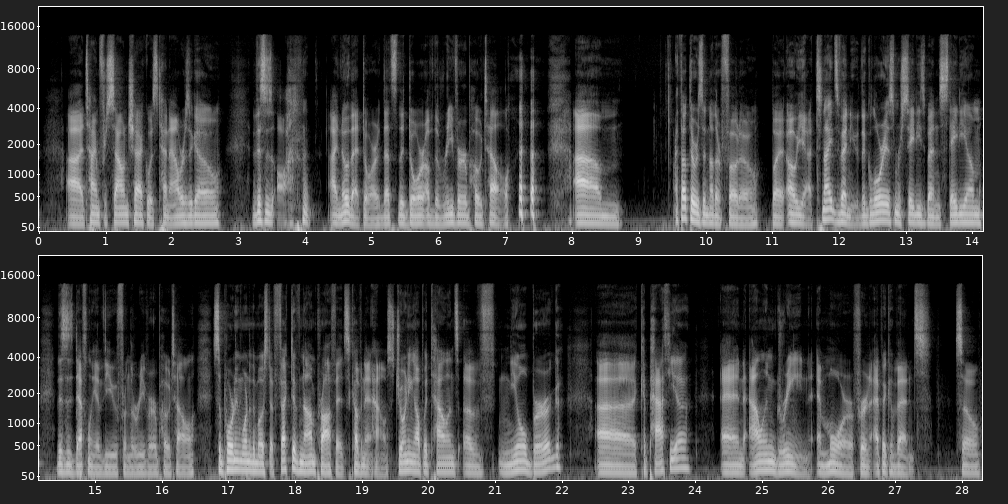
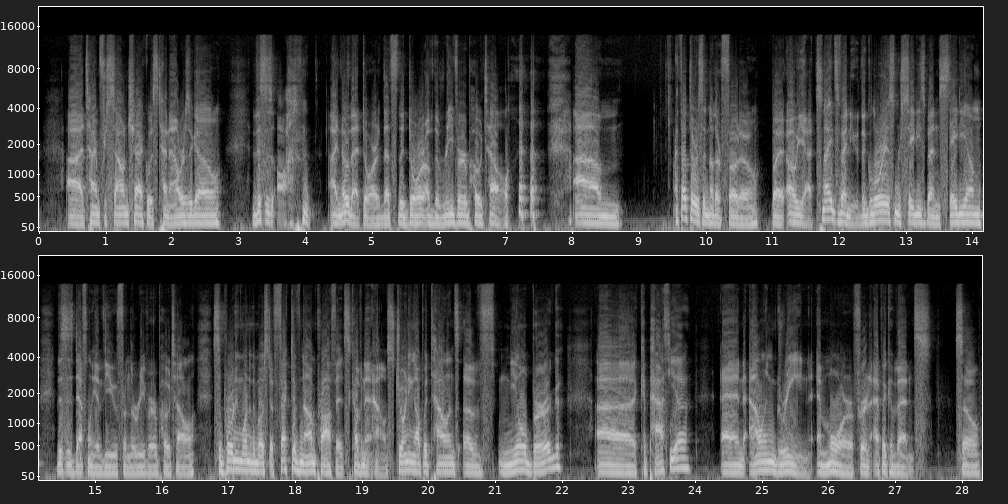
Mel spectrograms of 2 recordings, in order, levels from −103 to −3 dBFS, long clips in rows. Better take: first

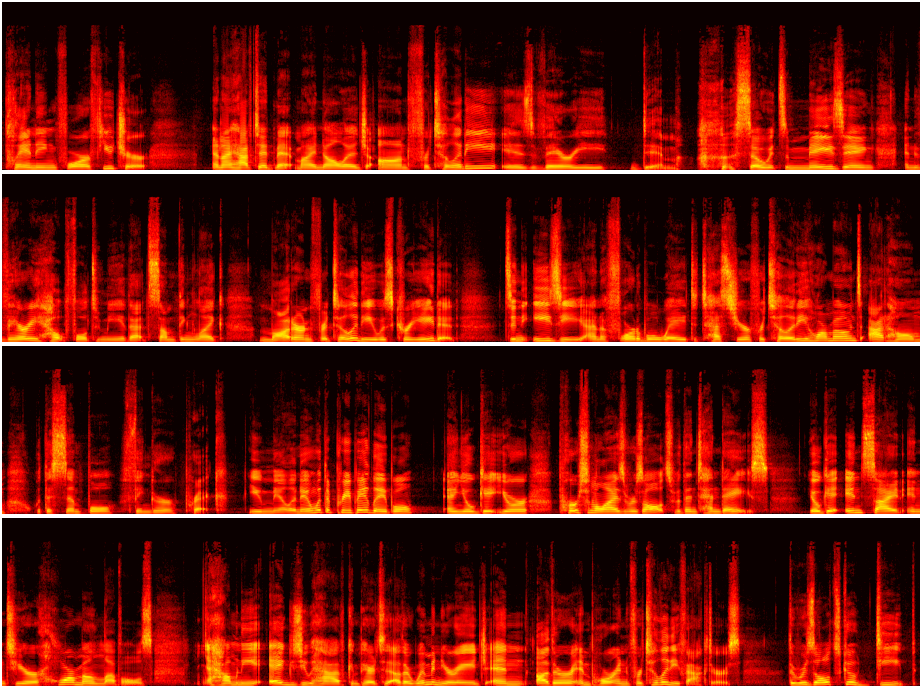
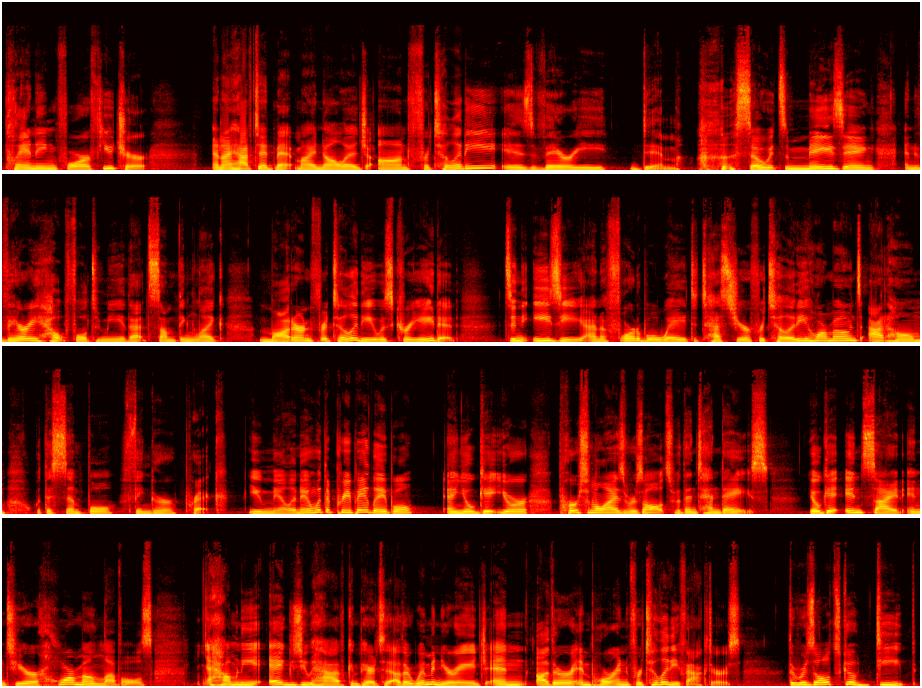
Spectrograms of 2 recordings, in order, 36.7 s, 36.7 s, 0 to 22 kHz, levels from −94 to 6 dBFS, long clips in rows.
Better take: second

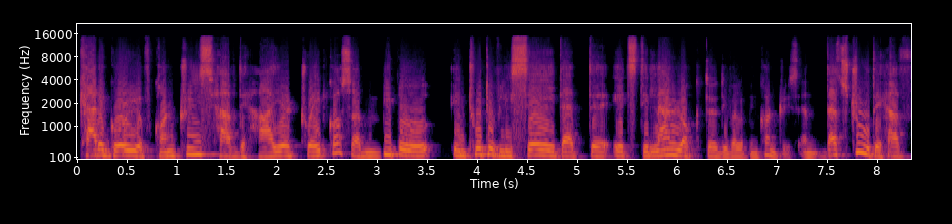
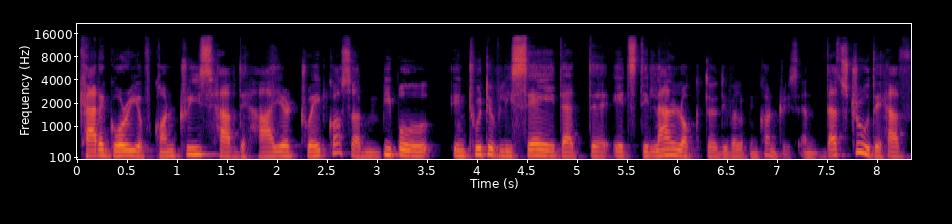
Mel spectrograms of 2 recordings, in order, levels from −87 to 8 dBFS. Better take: second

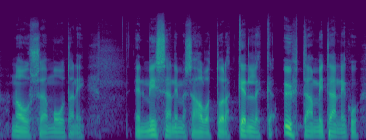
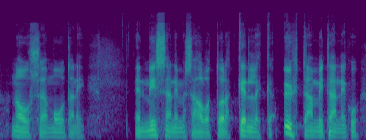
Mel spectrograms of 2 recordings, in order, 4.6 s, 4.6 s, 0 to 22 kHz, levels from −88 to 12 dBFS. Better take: first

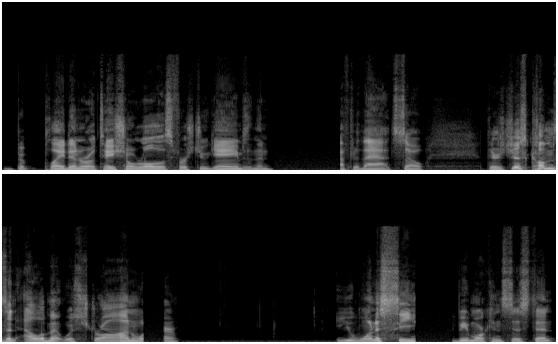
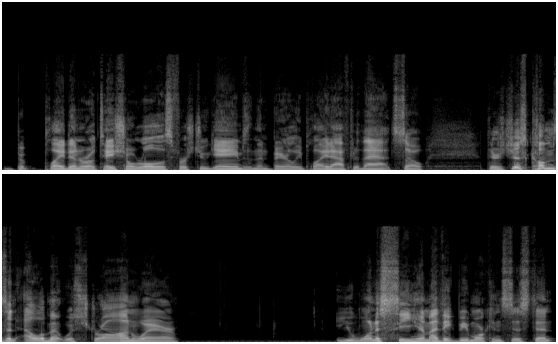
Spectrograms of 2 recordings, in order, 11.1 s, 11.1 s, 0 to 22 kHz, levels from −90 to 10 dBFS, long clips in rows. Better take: second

